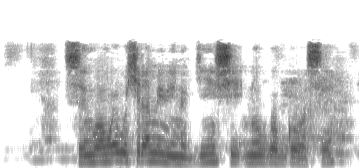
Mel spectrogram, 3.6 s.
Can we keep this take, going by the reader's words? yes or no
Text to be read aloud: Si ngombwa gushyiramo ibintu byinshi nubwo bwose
yes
